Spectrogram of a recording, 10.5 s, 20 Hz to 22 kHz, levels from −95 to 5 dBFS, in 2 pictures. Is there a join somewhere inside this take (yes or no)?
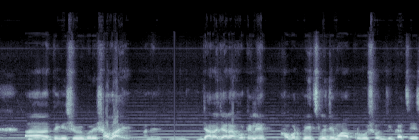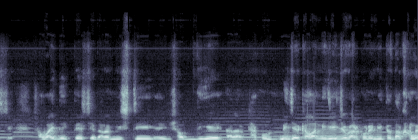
no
